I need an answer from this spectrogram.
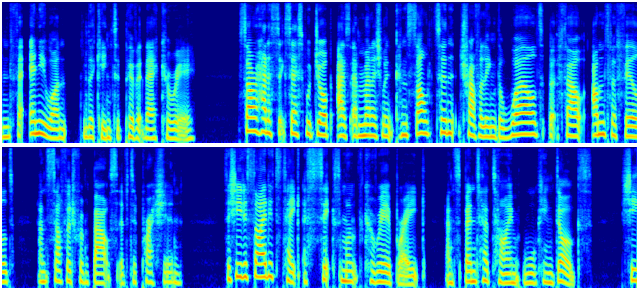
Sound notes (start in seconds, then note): none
